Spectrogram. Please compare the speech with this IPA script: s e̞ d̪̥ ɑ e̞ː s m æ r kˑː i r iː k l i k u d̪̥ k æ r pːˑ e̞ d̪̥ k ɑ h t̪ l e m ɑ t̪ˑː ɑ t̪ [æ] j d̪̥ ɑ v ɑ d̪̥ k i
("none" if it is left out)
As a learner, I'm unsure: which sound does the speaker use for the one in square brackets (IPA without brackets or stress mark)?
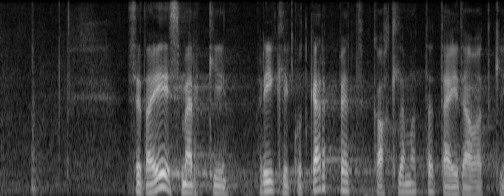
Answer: æ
